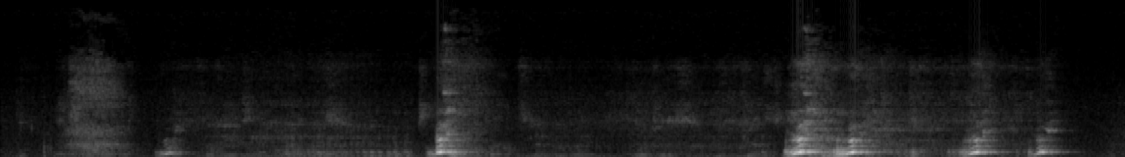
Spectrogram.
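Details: Dreaming dog snoring in its sleep and breaking into hiccups; a soft breathy hiss and scattered small sounds lead to a single loud hiccup, then a cluster of four strong, closely spaced hiccups.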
